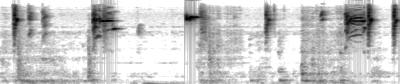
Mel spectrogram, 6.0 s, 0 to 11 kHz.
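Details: A double pastel red siskin before breeding, November 2023, mixes high tweets, buzzy twittering bursts and a brief pure whistle, with gaps between phrases and a low background murmur.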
